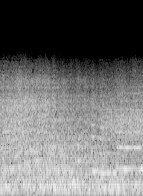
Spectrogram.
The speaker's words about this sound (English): Another Mosquito heads down the fjord. The bursts of flak jolt the cockpit, but the plane keeps going.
